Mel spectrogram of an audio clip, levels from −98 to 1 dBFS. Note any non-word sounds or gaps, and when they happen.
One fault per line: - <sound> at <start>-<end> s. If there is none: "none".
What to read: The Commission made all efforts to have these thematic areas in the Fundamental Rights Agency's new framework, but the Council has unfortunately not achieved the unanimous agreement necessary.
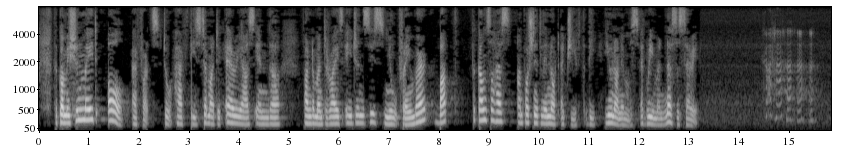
- laugh at 14.4-15.7 s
